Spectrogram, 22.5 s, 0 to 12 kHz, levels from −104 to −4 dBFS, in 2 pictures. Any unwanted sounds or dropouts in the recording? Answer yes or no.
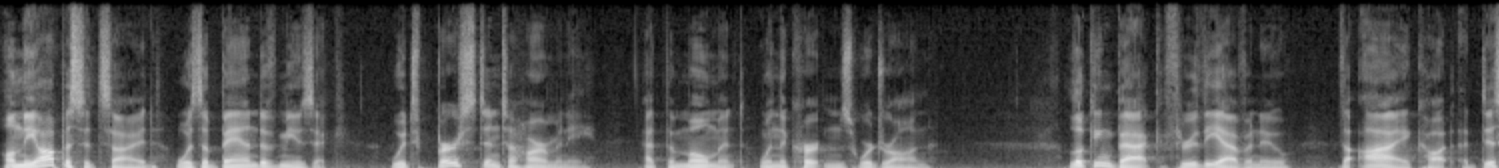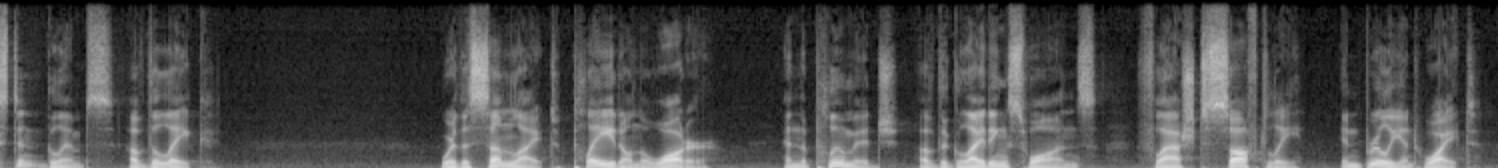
no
